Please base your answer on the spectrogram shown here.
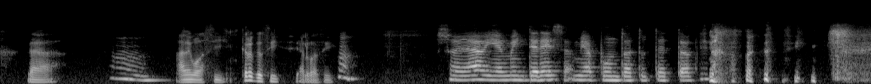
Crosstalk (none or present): none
